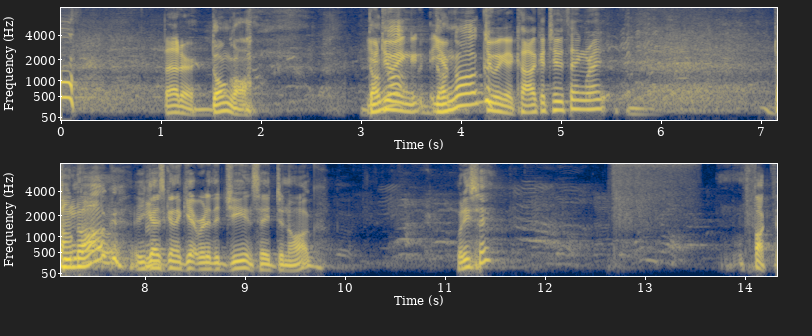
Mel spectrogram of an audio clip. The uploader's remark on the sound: Recorded live in Brisbane.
